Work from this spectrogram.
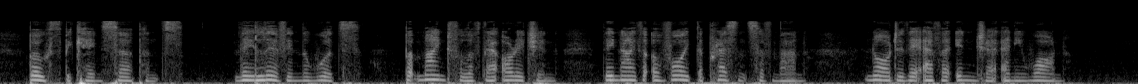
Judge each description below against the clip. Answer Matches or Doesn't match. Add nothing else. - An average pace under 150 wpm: Matches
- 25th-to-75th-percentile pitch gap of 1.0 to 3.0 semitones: Matches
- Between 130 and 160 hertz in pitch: Doesn't match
